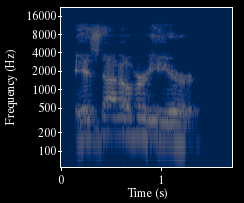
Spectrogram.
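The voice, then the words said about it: Raspy character voice. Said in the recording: “You hear a raspy voice”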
